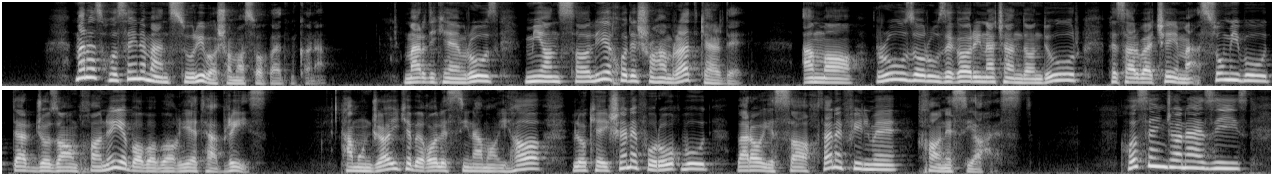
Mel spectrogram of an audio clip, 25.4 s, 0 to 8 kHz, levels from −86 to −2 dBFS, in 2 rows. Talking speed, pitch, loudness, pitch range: 130 wpm, 155 Hz, -19 LUFS, 130-195 Hz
